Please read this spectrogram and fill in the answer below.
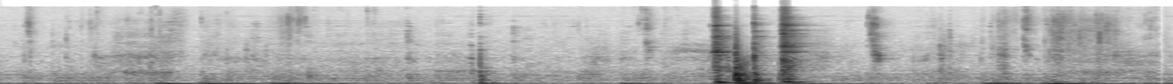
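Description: Close-miked eating sounds: food handled by hand and chewed, with a short cluster of sharp, loud clicks and knocks about five seconds in.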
